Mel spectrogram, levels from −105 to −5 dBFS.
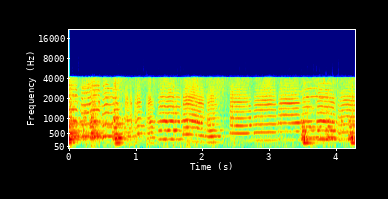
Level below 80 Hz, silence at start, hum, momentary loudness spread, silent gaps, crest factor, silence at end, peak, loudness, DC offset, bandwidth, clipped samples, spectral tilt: -52 dBFS; 0 s; none; 6 LU; none; 18 dB; 0 s; -2 dBFS; -20 LUFS; under 0.1%; 4.4 kHz; under 0.1%; -2.5 dB/octave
